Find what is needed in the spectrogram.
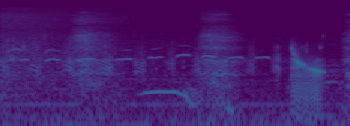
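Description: Cartoon husky panting with its tongue out, a breath roughly every second, over a low wavering tone that glides down and fades about a second in.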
